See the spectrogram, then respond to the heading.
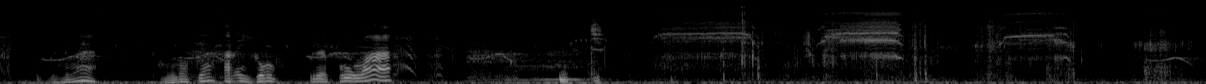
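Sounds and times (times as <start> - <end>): bird raspy hissing calls: 4.5 - 9.1.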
